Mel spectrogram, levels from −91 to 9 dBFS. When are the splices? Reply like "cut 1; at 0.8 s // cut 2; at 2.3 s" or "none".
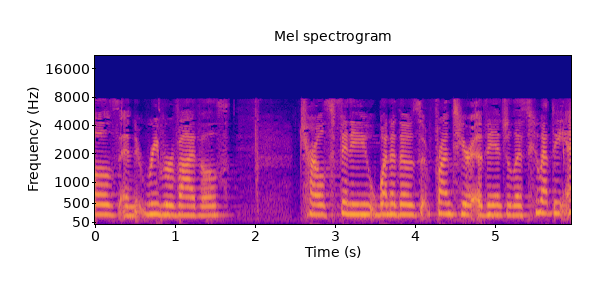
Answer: none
